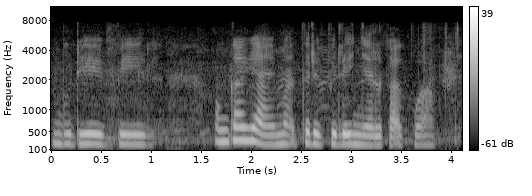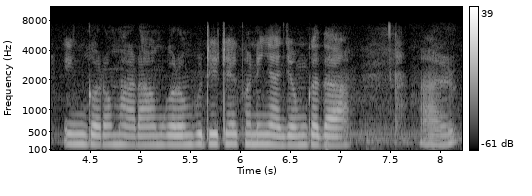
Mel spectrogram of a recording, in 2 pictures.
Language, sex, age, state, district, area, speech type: Santali, female, 18-30, West Bengal, Purba Medinipur, rural, spontaneous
